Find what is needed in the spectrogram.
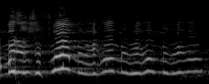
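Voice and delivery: high, loud panicked repetition; hammed-up distress, racing thoughts; retold anguish. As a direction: lament being left, pitched right up. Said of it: "qué angustia que sentí".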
